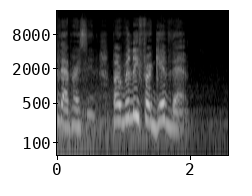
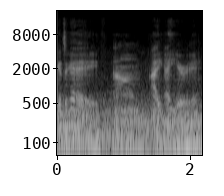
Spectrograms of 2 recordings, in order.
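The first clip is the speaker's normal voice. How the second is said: gentle mom; 3 semitones lower, 5 dB quieter than usual. Retold or imitated. Mom comforting her crying daughter.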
